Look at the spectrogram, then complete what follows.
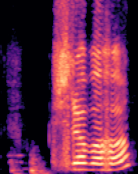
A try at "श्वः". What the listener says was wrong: देखो स्वः लिखा है स्वः हाँ रा नहीं बोलना है कहीं रा नहीं आना चाहिए श्रवण वाला स्रा नहीं है ये स्वः है स्वः परस्वः प्रपरस्वः बोलिए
